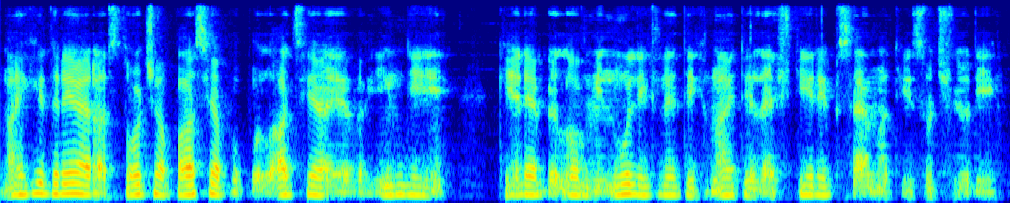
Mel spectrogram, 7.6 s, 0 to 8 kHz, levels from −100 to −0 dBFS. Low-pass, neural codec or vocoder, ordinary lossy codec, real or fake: 7.2 kHz; vocoder, 22.05 kHz, 80 mel bands, HiFi-GAN; none; fake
